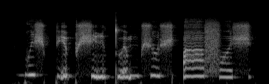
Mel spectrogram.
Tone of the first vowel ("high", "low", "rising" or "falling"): high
